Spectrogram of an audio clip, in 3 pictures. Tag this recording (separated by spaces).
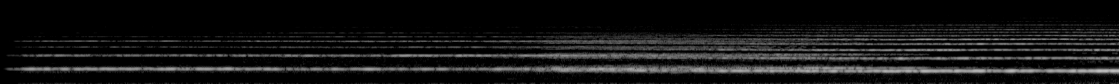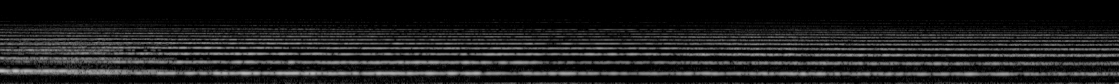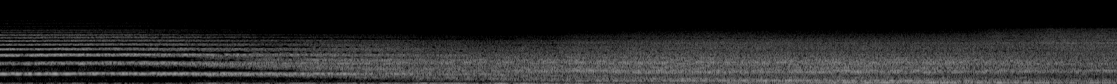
door stretched-sound eerie scary squeak drone processed unsettling artificial horror stretched long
